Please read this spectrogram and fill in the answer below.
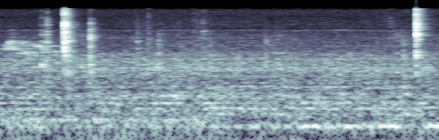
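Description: Small handling clicks from a circuit board and its wires being positioned for soldering: two sharp clicks about half a second and one second in, over a steady low hum.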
